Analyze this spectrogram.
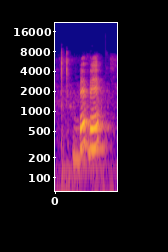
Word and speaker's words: bebê: Já o acento circunflexo, ele também vai indicar a sílaba tônica da palavra, porém, ele vai indicar um som mais fechado nas vogais A e E. Exemplo, a palavra bebê. Um bebê, ó. Bebê. Ó, você meio que fecha a boca para falar.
